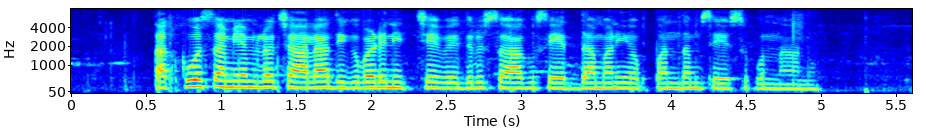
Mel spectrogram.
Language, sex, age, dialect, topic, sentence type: Telugu, female, 18-24, Utterandhra, agriculture, statement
